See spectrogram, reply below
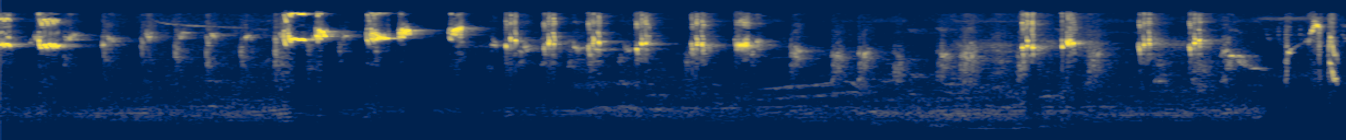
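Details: Long-tailed shrike tutor song used to train other birds. Rapid high chips and short whistled notes pour out in quick succession over a steady low insect-like buzz in the background.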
